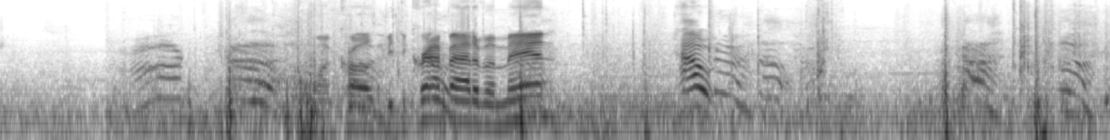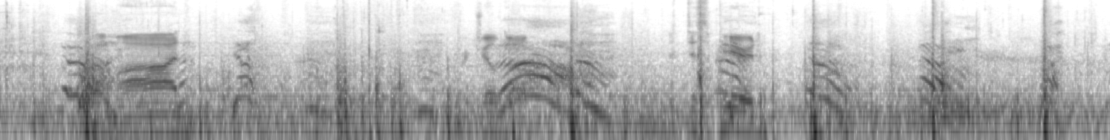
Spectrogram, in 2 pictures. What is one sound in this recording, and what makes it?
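Two men grunt and shout loudly as they fight.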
